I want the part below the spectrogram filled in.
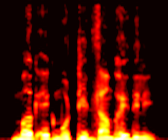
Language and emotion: Marathi, neutral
